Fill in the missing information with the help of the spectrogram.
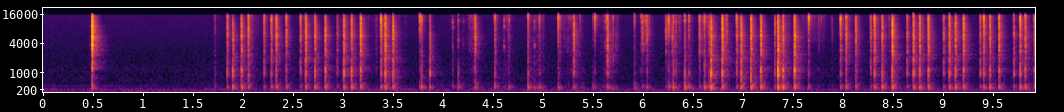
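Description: A round brushed steel lamp base with rocker switches and an outlet is tapped and scratched with long red nails and fingertips. A single sharp tap is followed by a short pause, then a steady run of rapid, crisp, bright clicks and light scratches with almost no ring.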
